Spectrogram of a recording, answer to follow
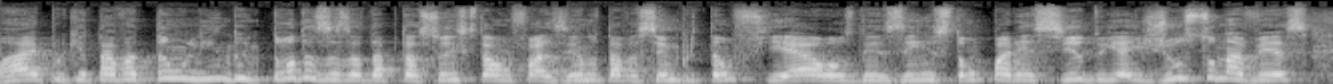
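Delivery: high-pitched whiny imitation of a complaining fan; upset friend. Retelling a feminist friend's complaint about the Little Mermaid, upset, high-pitched imitation. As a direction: mimic an upset friend's lament, pitched well up. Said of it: "ela ficou muito chateada".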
